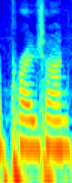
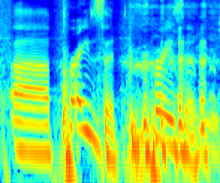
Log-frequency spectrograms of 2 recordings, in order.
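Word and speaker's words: Prazan: Yes, I'm Prajan. You got to spell that for everybody. P-R-A-Z-A-N. And what do people usually say when they see that? Praise it.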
